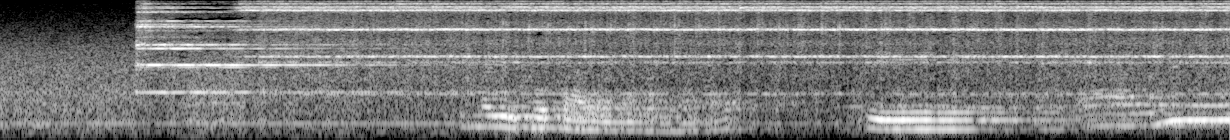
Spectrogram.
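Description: A bell starts ringing suddenly less than a second in and keeps ringing steadily as a continuous jangle, signalling the start of Mass and the entrance procession.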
